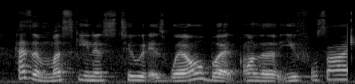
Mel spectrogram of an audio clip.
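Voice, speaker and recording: Through noticeable background noise, a woman speaks at a medium pitch and a moderate pace. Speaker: fragrance reviewer. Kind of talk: product review haul. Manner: animated; casual, with filler words.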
